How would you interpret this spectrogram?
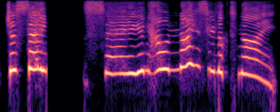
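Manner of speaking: very high, drawn-out false compliment; forced niceness. A narrator's reading. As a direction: cover up with slow, high sweetness. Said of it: "said Hermione, glaring at Peeves".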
